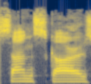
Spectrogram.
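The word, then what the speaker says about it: संस्कार: Again, the yogis call these samskaras, or you hear them in the West pronounced like samskaras or samskaras. But, in India, it just be like samskara.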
